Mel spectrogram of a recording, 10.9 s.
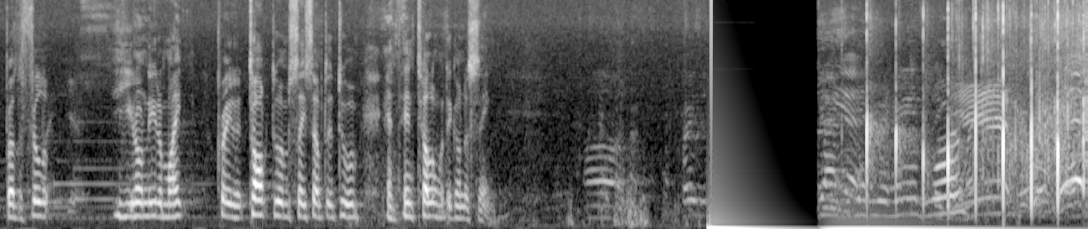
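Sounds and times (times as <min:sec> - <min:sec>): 
speech: 0:00.1 - 0:00.6, 0:01.2 - 0:05.1
audience clapping hands in a steady rhythm: 0:08.2 - 0:10.8.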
